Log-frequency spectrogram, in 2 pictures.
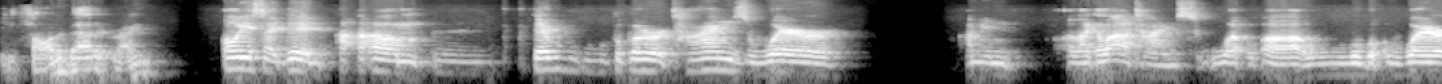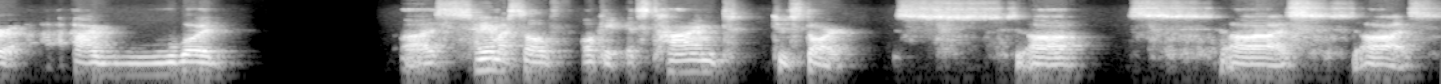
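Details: Stuttering in an adult man who has stuttered since third grade, recorded before starting a stuttering coaching program.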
